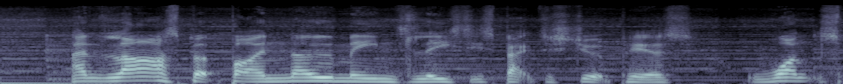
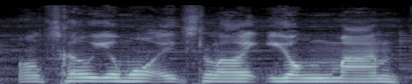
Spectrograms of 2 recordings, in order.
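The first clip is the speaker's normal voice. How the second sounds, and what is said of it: Poor Brian Clough impression. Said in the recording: “what it's like to be playing under the great Brian Clough ... Sounds nothing like him. No one can do a Clough impression.”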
